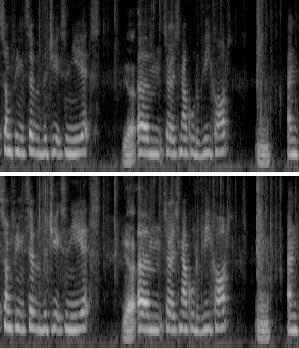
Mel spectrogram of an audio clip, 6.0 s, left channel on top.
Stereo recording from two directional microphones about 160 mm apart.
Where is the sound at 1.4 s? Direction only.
20° left (ahead or behind).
